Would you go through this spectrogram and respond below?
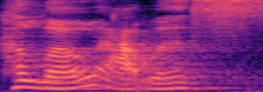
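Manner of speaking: hushed whispering. In a role-play scene, greeting another character, whispering. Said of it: "I'm just gonna whisper".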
